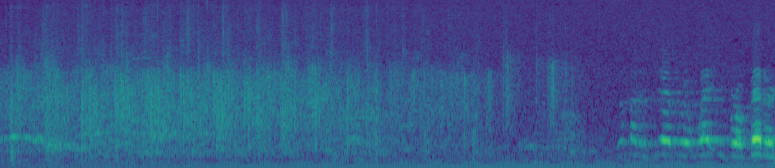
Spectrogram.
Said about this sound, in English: Oh, my Lord, I feel the Holy Ghost tonight. Hallelujah. Anybody else feel the Holy Ghost? Clap your hands to the Lord.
